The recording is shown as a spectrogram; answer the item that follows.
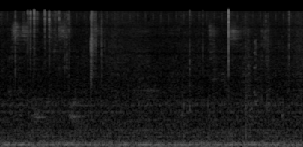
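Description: A few faint, light clicks from hands handling paper and a sheet of foam adhesive dimensionals on a craft table, over a steady low hum.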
